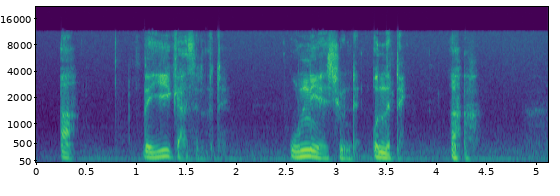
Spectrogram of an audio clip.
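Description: A younger man answers briefly, close by.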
